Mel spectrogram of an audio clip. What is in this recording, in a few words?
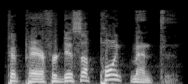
disappointment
